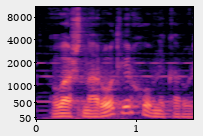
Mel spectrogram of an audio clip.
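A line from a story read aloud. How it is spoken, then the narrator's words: Plain. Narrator (Russian): спросил Тириан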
